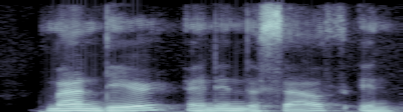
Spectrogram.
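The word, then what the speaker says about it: मंदिर: The very name of the temple in the tradition of Sanatana Dharma is pronounced as 'mándir.' Mandir, and in the south, in Tamil, it is called 'kovil.'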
